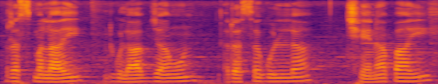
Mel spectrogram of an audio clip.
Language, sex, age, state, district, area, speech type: Urdu, male, 18-30, Bihar, Gaya, rural, spontaneous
